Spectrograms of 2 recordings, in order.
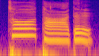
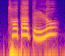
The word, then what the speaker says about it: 첫아들: 마찬가지로 첫 아들, 첫 번째 글자 첫의 받침 시옷이 디귿으로 발음되고 그렇게 바뀐 글자는 처다들, 처다들로 발음합니다.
